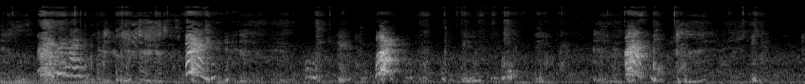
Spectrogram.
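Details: Pomeranian excitedly playing with a Boston Terrier and refusing to stop; four loud, sharp barks burst out at irregular gaps of about one and a half to two and a half seconds, with softer yips and shuffling between them indoors.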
